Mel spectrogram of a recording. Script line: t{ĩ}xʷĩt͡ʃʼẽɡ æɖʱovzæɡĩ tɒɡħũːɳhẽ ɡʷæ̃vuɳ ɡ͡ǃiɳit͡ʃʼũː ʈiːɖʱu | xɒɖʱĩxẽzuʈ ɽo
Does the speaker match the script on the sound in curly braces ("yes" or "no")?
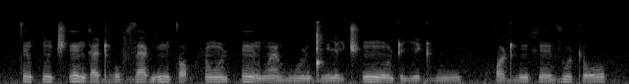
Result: no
